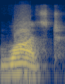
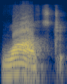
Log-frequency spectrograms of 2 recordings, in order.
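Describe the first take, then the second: Both takes have the same delivery.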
